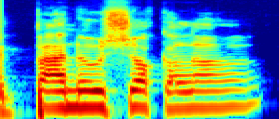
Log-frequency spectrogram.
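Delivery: French accent. Shown as a demonstration. Podcaster proving what French they can say, in French accent. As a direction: show off a put-on French accent. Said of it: "is the best accent".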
